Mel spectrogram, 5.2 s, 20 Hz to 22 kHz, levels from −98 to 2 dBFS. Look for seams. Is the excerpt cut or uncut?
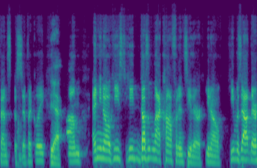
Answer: uncut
